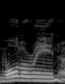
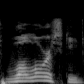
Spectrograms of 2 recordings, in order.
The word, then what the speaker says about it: Walorski: Hey, how do you say Jackie's last name? – It's Walorski. Jackie right. – Walorski. – Thank you.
